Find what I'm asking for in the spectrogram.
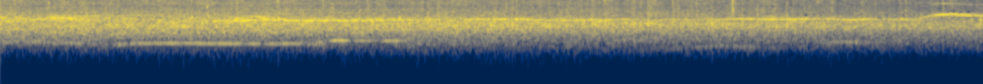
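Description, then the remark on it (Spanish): An audience applauds steadily for several seconds, a dense wash of many hands clapping at an even, fairly loud level, with faint tonal whistles or cheers drifting through it. “Si vas a aplaudir, aplaude.”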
